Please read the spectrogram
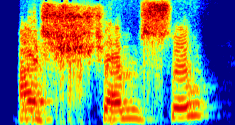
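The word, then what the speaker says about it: الشمس: Ash-shamsu, the lam becomes silent, and the letter after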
